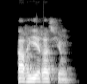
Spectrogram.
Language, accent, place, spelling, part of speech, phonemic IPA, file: French, France, Lyon, arriération, noun, /a.ʁje.ʁa.sjɔ̃/, LL-Q150 (fra)-arriération.wav
- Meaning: retardation, backwardness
